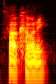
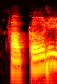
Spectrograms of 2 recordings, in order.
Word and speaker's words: Falcone: Is it Falcone or Falcone, or what's your opinion on that? Well, if you're talking in American, it's Falcone, but in Italian it's Falcone.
